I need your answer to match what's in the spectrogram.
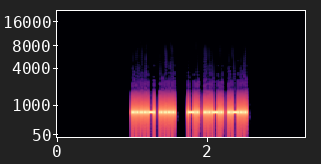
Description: Morse code, heard as a keyed tone, about 46 wpm, 700 Hz. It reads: 4H NFL
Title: Winter Field Day Exchanges Encore 45wpm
